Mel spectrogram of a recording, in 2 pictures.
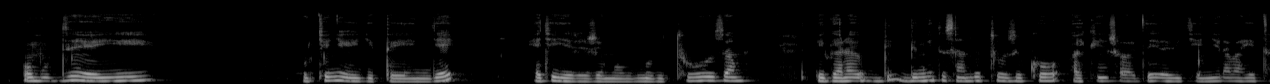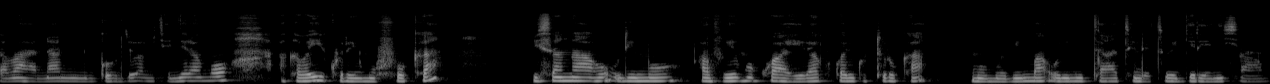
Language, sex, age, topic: Kinyarwanda, female, 18-24, agriculture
